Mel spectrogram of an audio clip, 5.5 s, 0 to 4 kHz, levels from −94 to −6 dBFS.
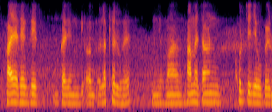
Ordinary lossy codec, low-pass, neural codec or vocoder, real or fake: Opus, 16 kbps; 3.6 kHz; none; real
